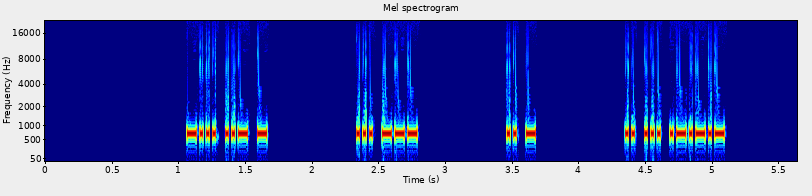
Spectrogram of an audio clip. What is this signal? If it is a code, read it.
Morse code, heard as a keyed tone, about 50 wpm, 700 Hz. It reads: BUT SO IT IS.
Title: 4x Word-Spacing - Sentences from Top 100 Words - 50wpm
